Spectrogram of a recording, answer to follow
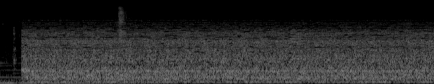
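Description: Steady outdoor background noise with a faint steady hum, cutting in abruptly just after the start.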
